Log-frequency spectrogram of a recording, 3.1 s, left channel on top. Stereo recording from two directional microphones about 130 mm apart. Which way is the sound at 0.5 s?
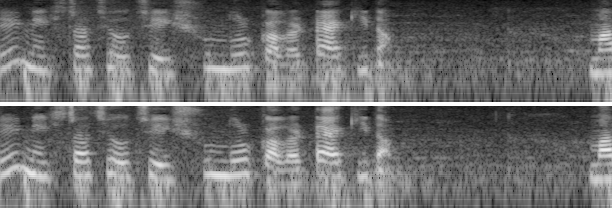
35° right (ahead or behind).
